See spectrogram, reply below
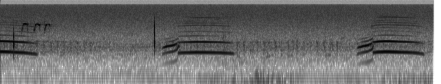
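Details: Black-throated loon crying over a bay as grey mist rolls in from the sea: long, drawn-out mournful wails, each starting with a short rising slur, then held steady with rich overtones. Three wails are separated by pauses over quiet background hiss.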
